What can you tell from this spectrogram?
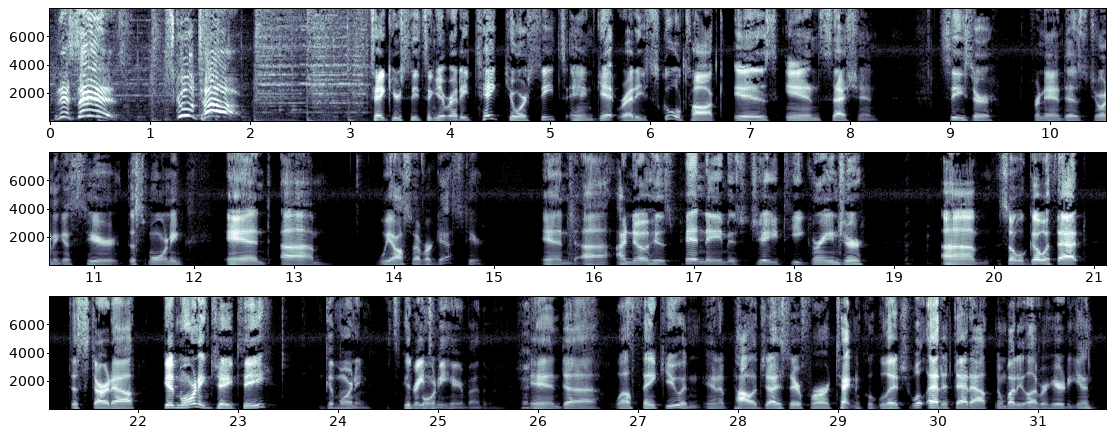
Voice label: Radio Interview; WBDG 90.9 FM; School Talk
